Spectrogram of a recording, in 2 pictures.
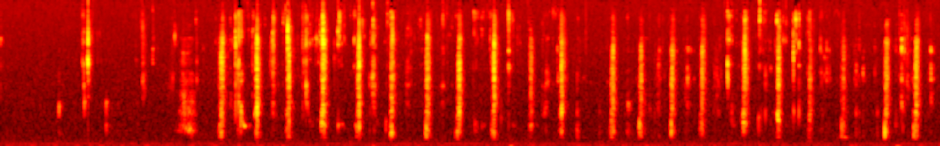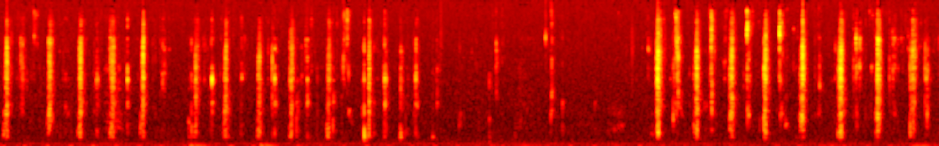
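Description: Close-miked chewing of raw spoon worm (gaebul): a crisp, wet crunching, a few sharp chews a second, with a pause of a few seconds about three-quarters of the way through.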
